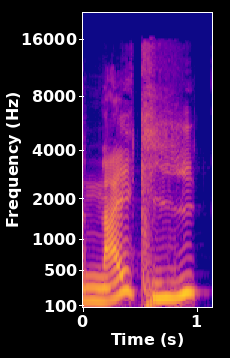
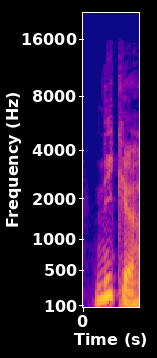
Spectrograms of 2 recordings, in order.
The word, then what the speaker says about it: Nike: Nike heißt die ja eigentlich. – Es ist aber tatsächlich so, also der Chairman von Nike hat tatsächlich mal gesagt, das ist die richtige Aussprache. – Also Nike.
